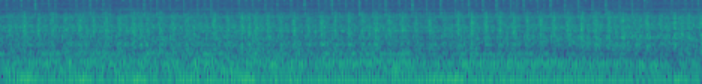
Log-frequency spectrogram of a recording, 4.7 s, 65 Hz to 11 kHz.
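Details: 205 first start after a rebuild with a new clutch and 206/306 flywheel. Firing order changed to 1-3-4-2, ignition only roughly set, not timed. Loud, uneven, lumpy, clattery idle; rough running, timing suspected.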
